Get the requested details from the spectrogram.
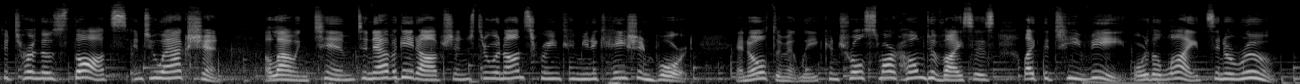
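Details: Adult woman narrating; Typical speech.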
